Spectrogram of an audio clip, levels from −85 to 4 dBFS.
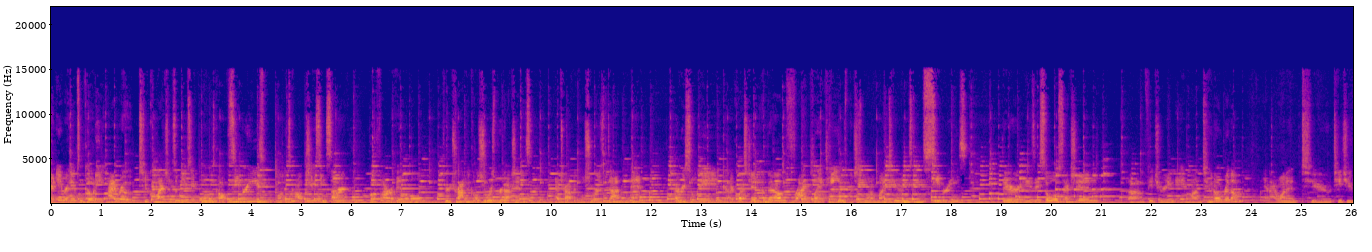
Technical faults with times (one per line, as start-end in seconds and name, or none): none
